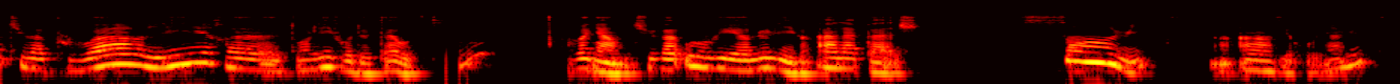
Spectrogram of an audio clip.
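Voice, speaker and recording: A woman teacher recording a reading lesson for a young child at home, speaking slowly and patiently, addressing the child directly. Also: fairly low pitch, darkish tone, dull audio. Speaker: primary school teacher.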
